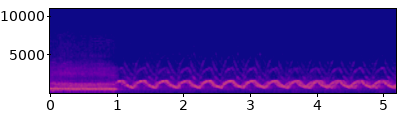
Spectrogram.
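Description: A police siren wails, rising and falling quickly.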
